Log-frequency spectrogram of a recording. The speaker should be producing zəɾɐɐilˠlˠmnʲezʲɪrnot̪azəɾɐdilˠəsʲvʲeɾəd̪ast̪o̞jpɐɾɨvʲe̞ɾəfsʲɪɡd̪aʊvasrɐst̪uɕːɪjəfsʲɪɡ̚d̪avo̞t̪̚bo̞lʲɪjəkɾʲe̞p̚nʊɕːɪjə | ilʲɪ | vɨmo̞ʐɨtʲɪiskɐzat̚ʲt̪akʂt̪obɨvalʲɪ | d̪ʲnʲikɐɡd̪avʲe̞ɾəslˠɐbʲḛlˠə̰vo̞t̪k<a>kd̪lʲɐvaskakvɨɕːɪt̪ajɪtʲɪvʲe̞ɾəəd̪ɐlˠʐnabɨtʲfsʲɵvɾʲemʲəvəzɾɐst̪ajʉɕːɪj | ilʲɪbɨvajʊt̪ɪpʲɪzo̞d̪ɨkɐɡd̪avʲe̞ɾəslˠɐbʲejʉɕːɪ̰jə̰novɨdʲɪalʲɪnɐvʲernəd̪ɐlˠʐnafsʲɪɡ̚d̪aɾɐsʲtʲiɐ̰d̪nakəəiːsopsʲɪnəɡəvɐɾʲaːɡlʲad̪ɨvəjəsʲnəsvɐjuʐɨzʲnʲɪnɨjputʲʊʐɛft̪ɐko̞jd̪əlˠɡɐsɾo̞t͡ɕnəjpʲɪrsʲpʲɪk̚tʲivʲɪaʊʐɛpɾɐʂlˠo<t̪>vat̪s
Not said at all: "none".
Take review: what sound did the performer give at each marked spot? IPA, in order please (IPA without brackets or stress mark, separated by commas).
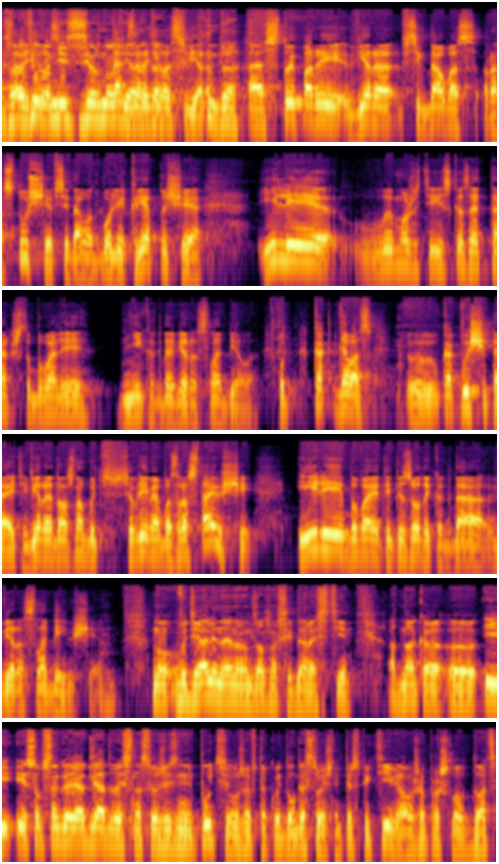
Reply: a, d̪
